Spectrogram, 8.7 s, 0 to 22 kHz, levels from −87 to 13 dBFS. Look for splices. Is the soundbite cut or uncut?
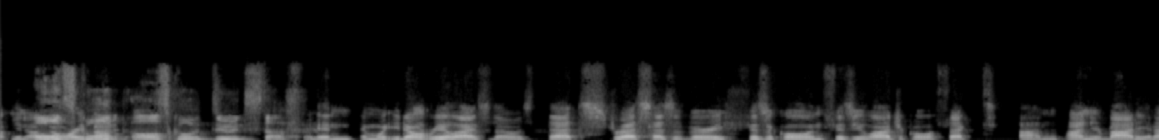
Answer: cut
